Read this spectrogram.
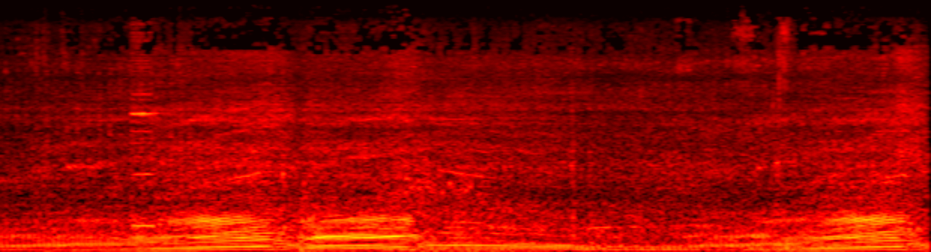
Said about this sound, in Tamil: பல்சர்ஸில் நம்ம ஏர் ஃபில்டர் ரிமூவ் பண்ணிவிட்டு ஒரு சவுண்டு வரும் பார்த்தீங்களா, அந்த சவுண்டு வருது இதில்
